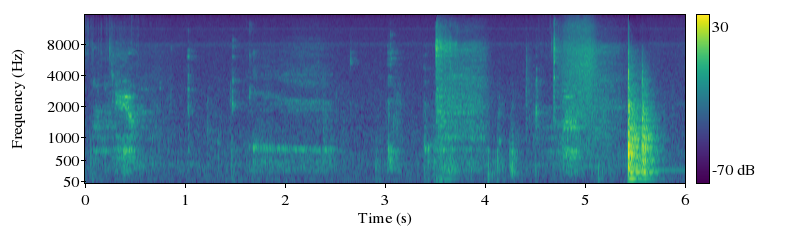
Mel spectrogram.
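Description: A person sipping and slurping fizzy orange soda from a glass, with a short hum, and a sharp knock of the glass near the end.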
